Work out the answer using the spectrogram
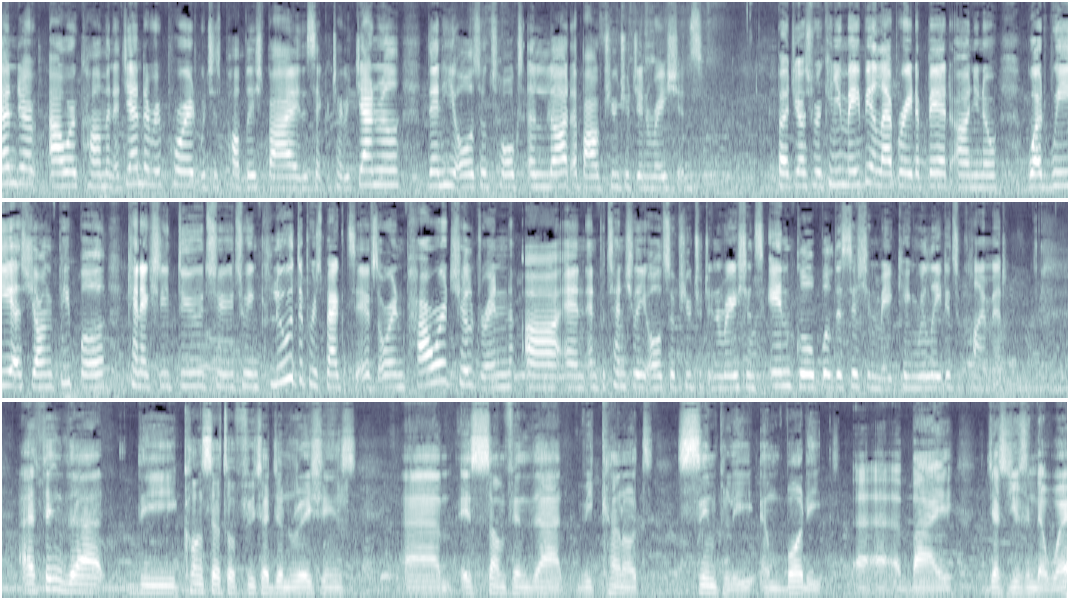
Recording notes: is a live conversation that took place in the heart of Sharm-El-Sheikh in Egypt where COP27 takes place.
